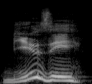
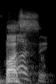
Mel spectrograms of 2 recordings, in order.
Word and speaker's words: Busey: Guys, give it up, the one, the only, Busey. Busey, you got my name wrong. It's close enough. You're fine. Oh, man, Bussy. Bussy. There you go. Everybody gets it wrong. Everybody goes Gary Busey, and so it's totally fine.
